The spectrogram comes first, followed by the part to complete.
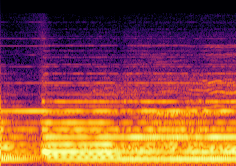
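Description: Church organ playing sustained chords, moving to a new chord about half a second in.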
